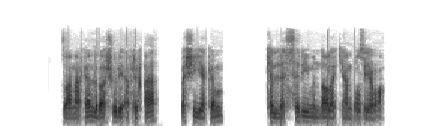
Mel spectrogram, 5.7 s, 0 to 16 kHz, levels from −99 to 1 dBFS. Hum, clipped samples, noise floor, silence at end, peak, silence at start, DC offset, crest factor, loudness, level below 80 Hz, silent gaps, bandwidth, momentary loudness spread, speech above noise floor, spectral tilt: none; under 0.1%; under -90 dBFS; 0.55 s; -2 dBFS; 0.85 s; under 0.1%; 20 dB; -21 LUFS; -58 dBFS; 2.15-2.41 s, 2.99-3.54 s; 7.6 kHz; 7 LU; over 70 dB; -5 dB/octave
